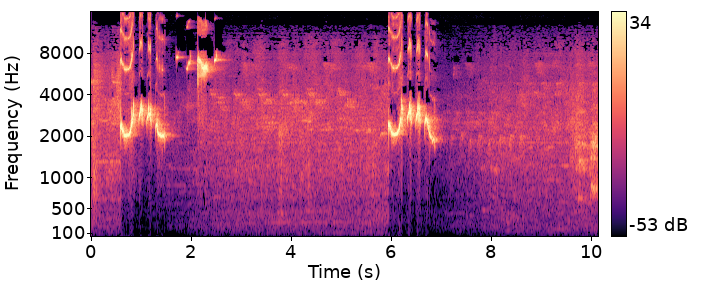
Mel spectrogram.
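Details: Orange-headed thrush delivering a loud, persistent lure song to spur other birds: two bursts of rapid whistled and chattering notes several seconds apart, with faint background chirps between.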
